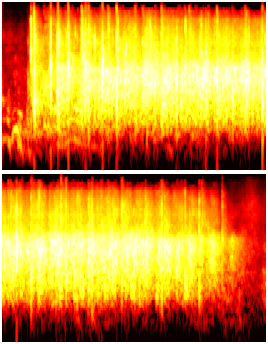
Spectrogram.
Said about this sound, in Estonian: siinpool kiidaks teda ja võib-olla teeks isegi ühe väikse aplausi talle.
